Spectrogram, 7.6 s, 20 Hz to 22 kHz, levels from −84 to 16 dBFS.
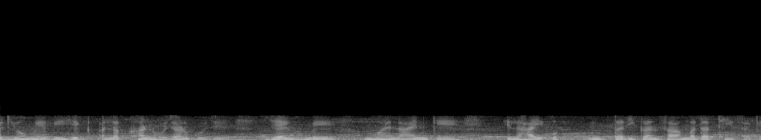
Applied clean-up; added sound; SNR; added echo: none; none; none; none.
